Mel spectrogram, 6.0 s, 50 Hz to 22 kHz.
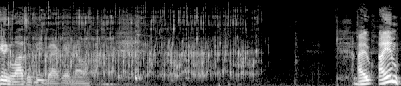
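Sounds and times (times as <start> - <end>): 
speech: 0.0 - 1.5, 5.3 - 6.0
coffee pouring into a cup: 0.0 - 4.1
coffee trickling and dripping: 0.0 - 4.1.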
